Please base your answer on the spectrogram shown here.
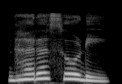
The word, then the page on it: ತಿರಸಟ: tirasaṭa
